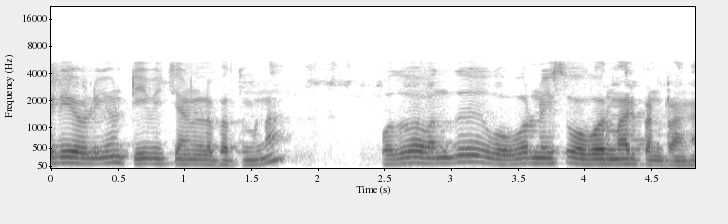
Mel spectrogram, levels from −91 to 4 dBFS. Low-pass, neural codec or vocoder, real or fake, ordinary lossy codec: 5.4 kHz; none; real; none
